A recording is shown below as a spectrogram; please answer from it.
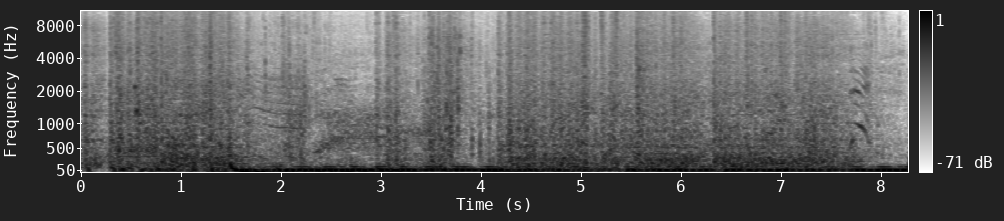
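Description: Steady video-game gunfire rattles nonstop in rapid bursts under a constant low hum, loud and close, with someone talking over parts of it.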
